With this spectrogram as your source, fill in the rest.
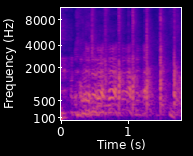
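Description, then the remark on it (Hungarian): About seven hand claps land in a steady, fairly quick rhythm, crisp, while a voice murmurs and chuckles softly underneath. “Egyébként Ilyenkor tapsolni kell, vagy?”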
